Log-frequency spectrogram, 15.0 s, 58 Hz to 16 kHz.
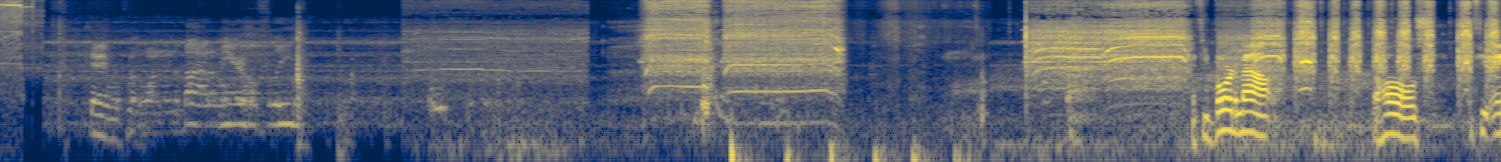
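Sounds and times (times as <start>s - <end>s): cordless drill motor: 4.0s - 8.5s, 10.2s - 15.0s.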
